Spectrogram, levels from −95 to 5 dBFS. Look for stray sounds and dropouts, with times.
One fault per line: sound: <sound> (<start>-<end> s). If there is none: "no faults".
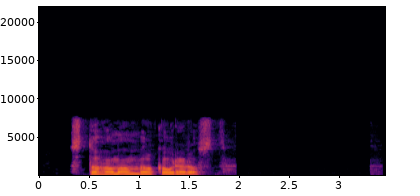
no faults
